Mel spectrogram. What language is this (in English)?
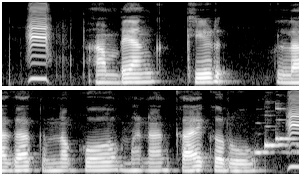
Marathi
